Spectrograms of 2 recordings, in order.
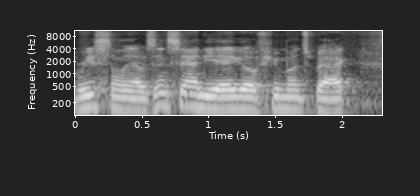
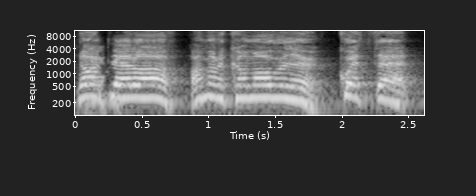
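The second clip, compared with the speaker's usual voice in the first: much higher, pitched-up mock yell at the homeless man; retold yelling; 10 semitones higher than usual. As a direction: bark it across the street like a threatening valet. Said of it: "he's yelling at the homeless man".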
